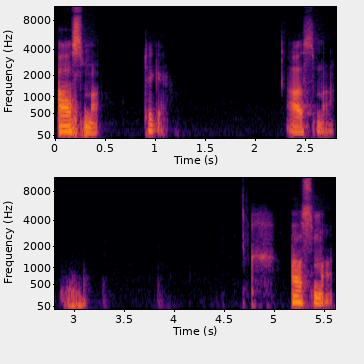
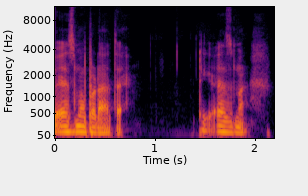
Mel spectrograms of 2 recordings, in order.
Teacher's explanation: ये जो आसमा है ये है ब्रिटिश प्रोनाउंसिएशन में, एज़मा ये अमेरिकन में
